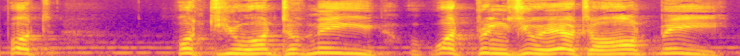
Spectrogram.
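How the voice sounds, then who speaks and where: A man's voice: very high voice, moderate pace, darkish tone, slight background noise. A man acting an old miser, Ebenezer Scrooge, in a radio play, with a quavering, stammering delivery. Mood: frightened. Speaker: amateur radio play actor.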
